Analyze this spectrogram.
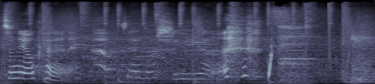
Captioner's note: laughing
